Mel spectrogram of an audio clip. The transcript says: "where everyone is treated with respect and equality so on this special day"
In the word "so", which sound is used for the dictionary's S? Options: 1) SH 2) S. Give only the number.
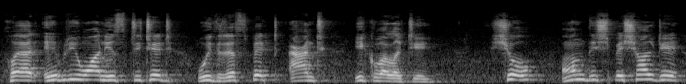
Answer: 1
